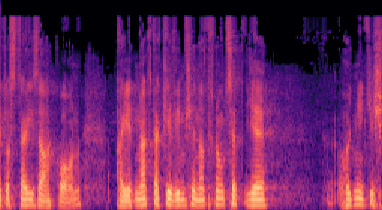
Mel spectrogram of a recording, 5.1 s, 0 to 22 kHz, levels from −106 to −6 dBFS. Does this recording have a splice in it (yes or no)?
yes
